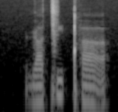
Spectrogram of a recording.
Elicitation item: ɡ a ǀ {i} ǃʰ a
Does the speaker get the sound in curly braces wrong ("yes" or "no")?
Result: no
